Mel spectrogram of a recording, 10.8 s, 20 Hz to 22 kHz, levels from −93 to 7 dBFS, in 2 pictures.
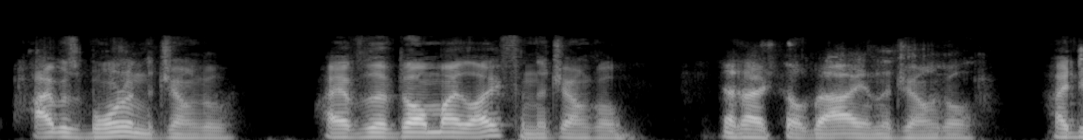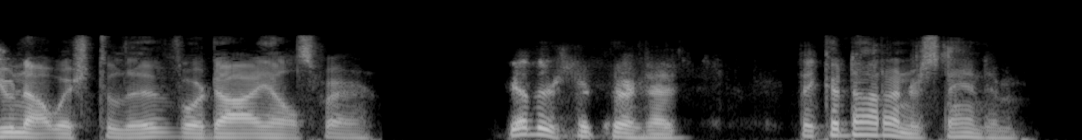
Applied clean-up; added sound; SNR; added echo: neural mask model Resemble Enhance denoiser.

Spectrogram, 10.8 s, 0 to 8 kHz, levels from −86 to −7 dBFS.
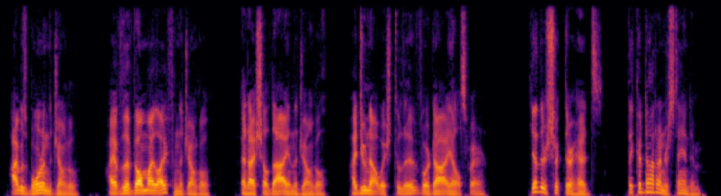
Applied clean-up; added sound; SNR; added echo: none; none; none; none.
